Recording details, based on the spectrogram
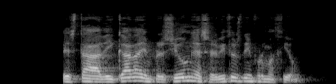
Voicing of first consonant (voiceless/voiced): voiceless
